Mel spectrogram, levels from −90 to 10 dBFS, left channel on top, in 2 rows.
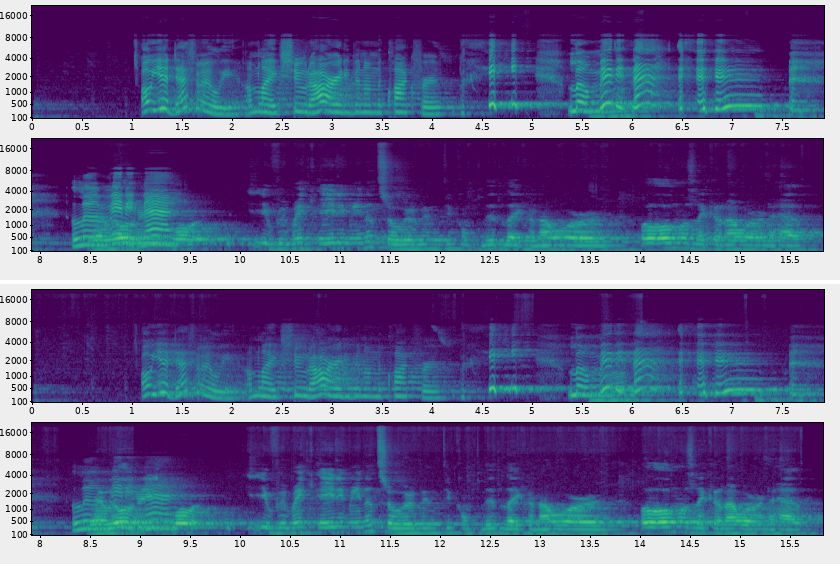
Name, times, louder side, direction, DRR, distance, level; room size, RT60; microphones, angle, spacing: voice 1, 1.1-9.4, left 4 dB, 90° left, 9 dB, 1.6 m, -28 dB
voice 2, 5.6-5.9 7.2-7.4 8.5-9.6 10.0-13.7 14.0-15.6, right 2 dB, 50° right, 8 dB, 2.1 m, -28 dB
25.0 x 24.5 x 7.8 m, 1.5 s
head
